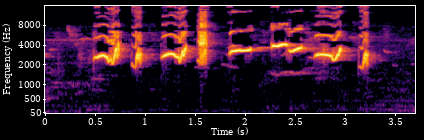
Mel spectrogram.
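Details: Oriental magpie-robin singing, meant to prompt a reluctant bird to sing: loud, clear whistled notes in short bursts with rising and falling slurs and sharp chirps, about eight phrases in under four seconds.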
